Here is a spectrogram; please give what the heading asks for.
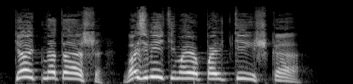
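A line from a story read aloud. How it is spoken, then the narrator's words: Shouting. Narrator (Russian): крикнул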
